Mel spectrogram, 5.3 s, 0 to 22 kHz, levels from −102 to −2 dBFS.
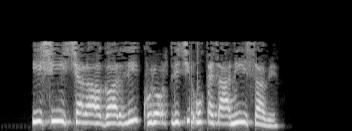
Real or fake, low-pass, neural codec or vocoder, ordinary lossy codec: fake; 7.2 kHz; codec, 16 kHz, 16 kbps, FunCodec, trained on LibriTTS, 50 frames a second; MP3, 24 kbps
